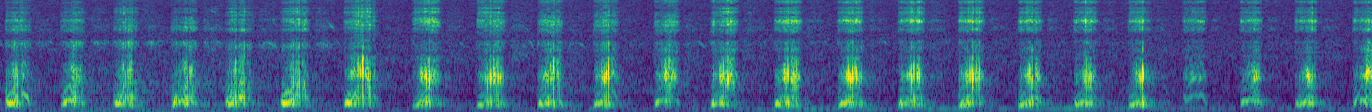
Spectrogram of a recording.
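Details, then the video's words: Pet male rabbit making unusual sounds, possibly unwell; a vet was unsure of the cause and gave antibiotics. Steady, rhythmic, raspy pulses of about three or four per second, like wheezy breathing, continue in a quiet small room. "My bunny is making weird sounds."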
